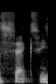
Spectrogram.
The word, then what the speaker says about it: CEX: I'm putting I'm saying sexy Zanie, right? Anyway, sexy Zanie. He's walking to CEX. He's pretty happy. Sex, if you will, is how it's pronounced on the advert, you know.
